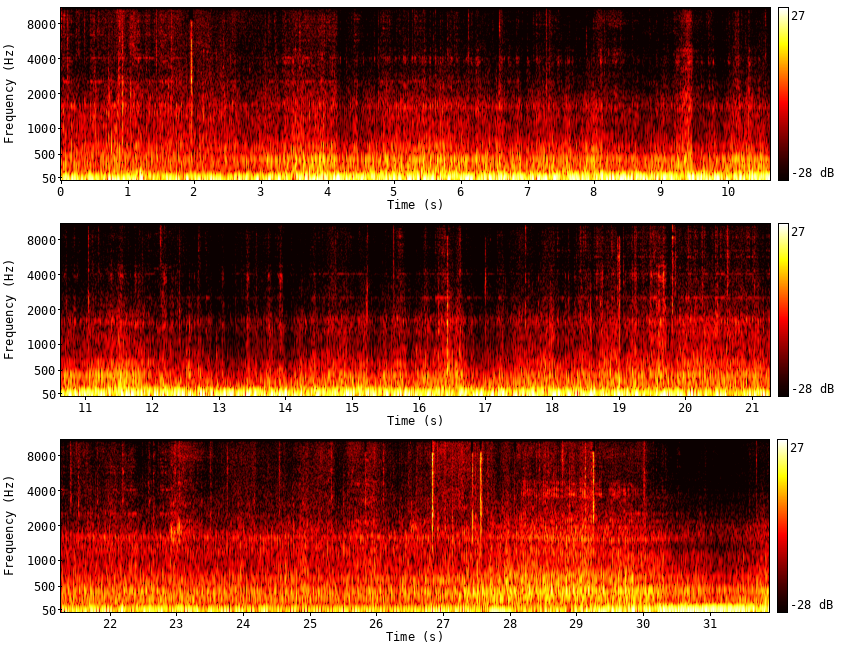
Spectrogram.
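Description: Camper van's engine and road noise heard from inside the cab while driving slowly, a steady low hum with occasional sharp clicks and rattles.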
